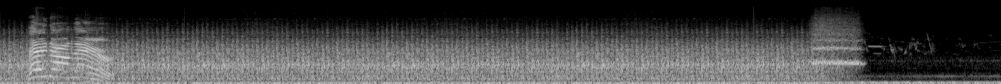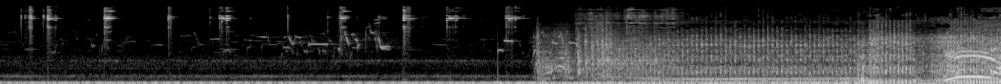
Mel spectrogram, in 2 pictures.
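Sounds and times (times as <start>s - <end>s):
engine pulling under load: 14.3s - 20.0s.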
